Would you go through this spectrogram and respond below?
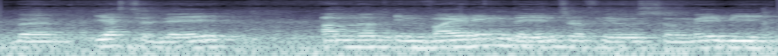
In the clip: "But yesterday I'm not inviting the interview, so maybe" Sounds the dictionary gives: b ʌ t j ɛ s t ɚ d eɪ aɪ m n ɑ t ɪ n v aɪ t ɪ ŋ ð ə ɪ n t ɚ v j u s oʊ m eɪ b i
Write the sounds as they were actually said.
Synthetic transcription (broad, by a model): b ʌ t j ɛ s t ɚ d eɪ aɪ m n ɑ t ɪ n v aɪ t ɪ ŋ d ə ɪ n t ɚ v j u s oʊ m eɪ b i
